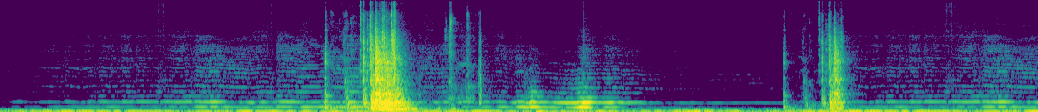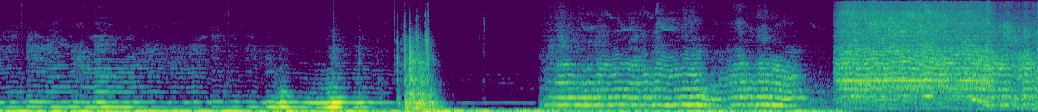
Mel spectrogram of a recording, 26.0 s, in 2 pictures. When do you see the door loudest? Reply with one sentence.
The volume of the door peaks at 5 seconds.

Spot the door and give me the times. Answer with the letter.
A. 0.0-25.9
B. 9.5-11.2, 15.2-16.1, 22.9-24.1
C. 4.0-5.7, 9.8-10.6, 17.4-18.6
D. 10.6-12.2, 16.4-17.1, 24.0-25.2
C.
